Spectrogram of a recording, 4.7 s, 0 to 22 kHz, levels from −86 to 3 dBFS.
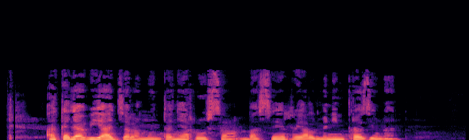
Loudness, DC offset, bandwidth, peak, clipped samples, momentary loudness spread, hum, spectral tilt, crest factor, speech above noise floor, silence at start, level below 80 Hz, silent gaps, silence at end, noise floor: -20 LUFS; under 0.1%; 11 kHz; -2 dBFS; under 0.1%; 9 LU; none; -6.5 dB/octave; 18 dB; 44 dB; 0.1 s; -68 dBFS; none; 0.7 s; -63 dBFS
